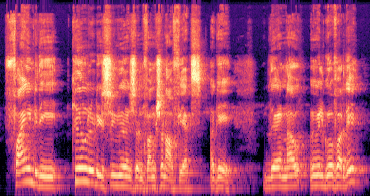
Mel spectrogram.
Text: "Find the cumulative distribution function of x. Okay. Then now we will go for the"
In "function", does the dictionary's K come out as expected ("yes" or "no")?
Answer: yes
